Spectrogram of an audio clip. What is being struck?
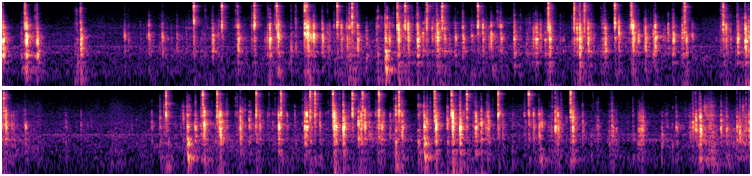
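Plastic mechanical computer keyboard.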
